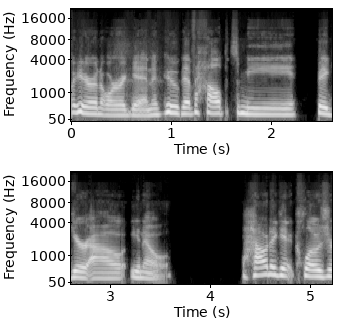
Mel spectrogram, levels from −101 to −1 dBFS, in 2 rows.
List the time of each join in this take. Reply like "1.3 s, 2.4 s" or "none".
1.1 s, 2.3 s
